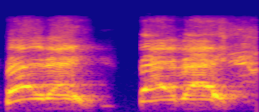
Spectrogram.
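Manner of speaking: put-on high, loud alarmed yelling of baby; husband yelling for his wife in alarm; panicked shout. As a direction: call out in sudden panic from outside. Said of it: "I hear my husband going".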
